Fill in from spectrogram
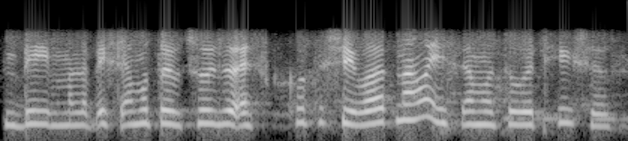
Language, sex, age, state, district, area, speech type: Kashmiri, female, 18-30, Jammu and Kashmir, Bandipora, rural, conversation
